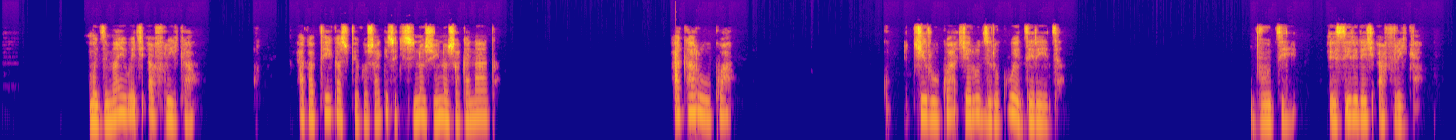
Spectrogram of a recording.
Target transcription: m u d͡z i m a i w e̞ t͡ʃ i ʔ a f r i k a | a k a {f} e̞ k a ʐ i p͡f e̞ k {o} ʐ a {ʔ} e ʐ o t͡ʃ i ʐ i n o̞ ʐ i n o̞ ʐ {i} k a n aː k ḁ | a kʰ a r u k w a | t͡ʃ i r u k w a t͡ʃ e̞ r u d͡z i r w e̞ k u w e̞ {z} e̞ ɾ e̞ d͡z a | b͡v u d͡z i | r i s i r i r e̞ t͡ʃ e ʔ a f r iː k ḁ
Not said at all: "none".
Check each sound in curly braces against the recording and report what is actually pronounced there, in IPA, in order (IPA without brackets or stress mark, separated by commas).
p͡f, o, k, a, d͡z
